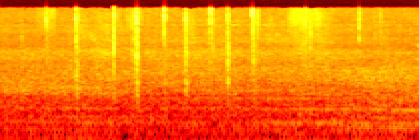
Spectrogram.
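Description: About ten sharp, irregularly spaced clicks inside a car cabin, over a steady low hum.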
